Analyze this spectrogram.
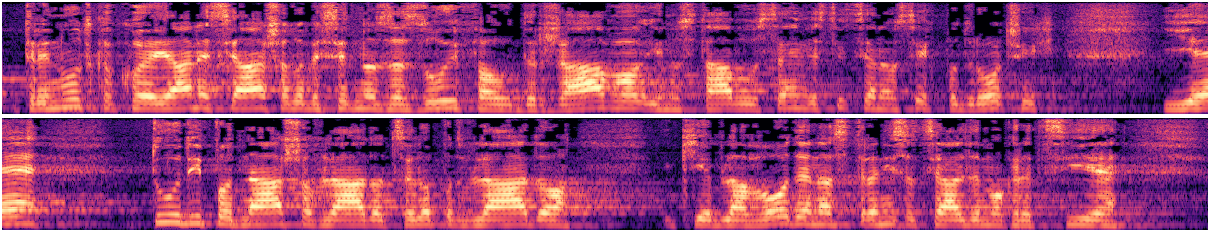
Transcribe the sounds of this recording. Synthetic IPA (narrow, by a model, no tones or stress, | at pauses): t̪ɾɛnuːt̪kakɔjɛjaːnɛsjaːnʃad̪obɛseːd̪nɔzazujfawd̪əɾʒaːʋɔinust̪aːʋuwsɛinʋɛst̪it̪sijɛnawsexpɔd̪ɾoːt͡ʃjix | jɛ | t̪ud̪ipɔd̪naːʃɔʋlaːd̪ɔt̪sɛloːpɔd̪ʋlaːd̪ɔ | kijɛblaʋoːd̪ɛnast̪ɾanis̬ɔtsjaːld̪ɛmɔkɾat̪siːjɛ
